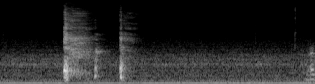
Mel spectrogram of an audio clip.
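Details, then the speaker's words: Asthma cough, possibly somewhat drier today, from a patient with allergies during southern spring, with watering eyes and congestion that shifts from dry to congested and does not clear; two short, fairly dry coughs with a faint throat sound after. "problem is that it'll go from pretty dry to like kind of congested, but like the congestion doesn't like move, like it doesn't like, I don't know, like it doesn't like clear itself or anything."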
